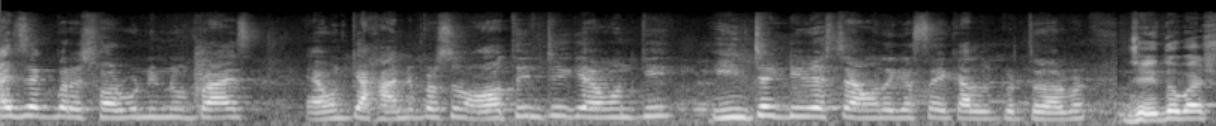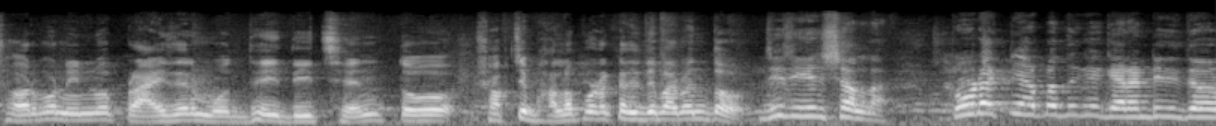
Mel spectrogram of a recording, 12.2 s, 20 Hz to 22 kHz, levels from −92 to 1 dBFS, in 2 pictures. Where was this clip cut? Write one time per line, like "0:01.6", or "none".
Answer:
0:05.5

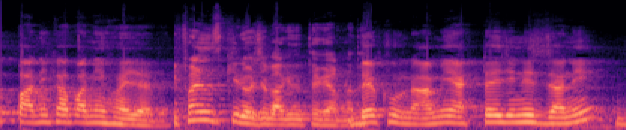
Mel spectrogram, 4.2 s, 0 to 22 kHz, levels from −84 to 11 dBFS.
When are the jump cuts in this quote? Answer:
0:01.1

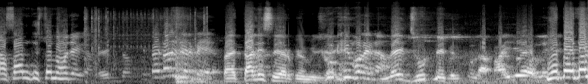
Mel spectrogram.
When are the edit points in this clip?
0:01.1

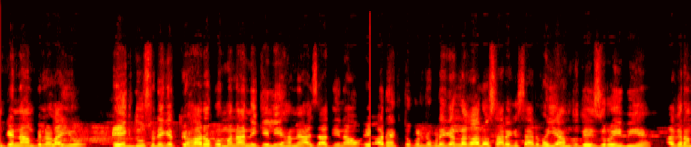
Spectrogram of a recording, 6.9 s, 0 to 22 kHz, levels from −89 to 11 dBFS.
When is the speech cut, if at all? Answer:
0:03.7

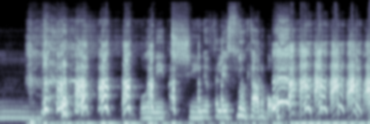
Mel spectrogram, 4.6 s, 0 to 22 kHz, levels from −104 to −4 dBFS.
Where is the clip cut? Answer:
none

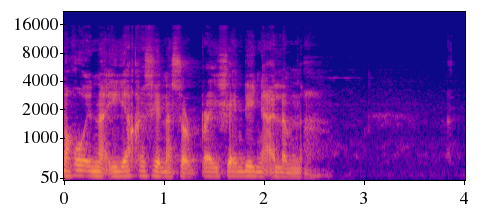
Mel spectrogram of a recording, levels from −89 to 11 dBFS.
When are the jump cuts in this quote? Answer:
0:02.4

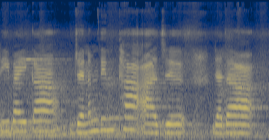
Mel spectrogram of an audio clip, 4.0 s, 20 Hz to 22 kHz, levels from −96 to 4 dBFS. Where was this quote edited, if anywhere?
none

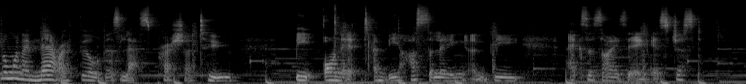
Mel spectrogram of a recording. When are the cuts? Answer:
none

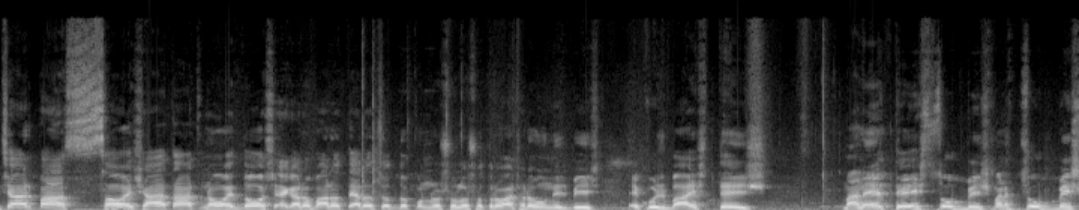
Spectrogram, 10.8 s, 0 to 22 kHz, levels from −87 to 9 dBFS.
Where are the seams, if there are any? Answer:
none

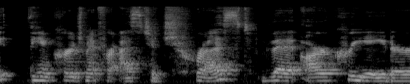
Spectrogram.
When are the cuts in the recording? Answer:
0:02.5

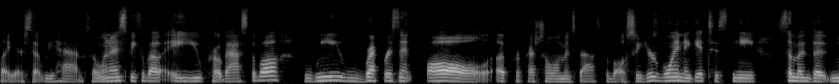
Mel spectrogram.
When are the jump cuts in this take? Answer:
none

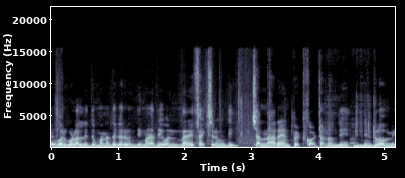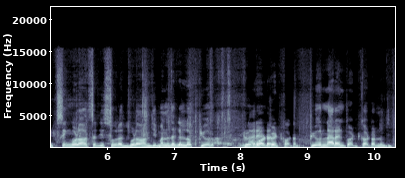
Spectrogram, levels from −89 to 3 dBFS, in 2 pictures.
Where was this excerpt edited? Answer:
0:03.1

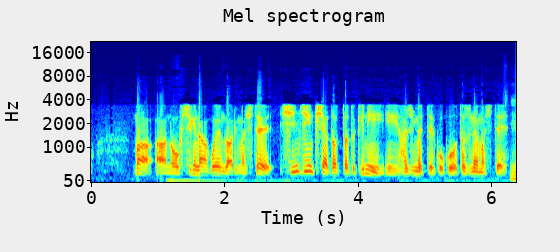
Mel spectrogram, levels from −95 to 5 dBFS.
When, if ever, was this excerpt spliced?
none

